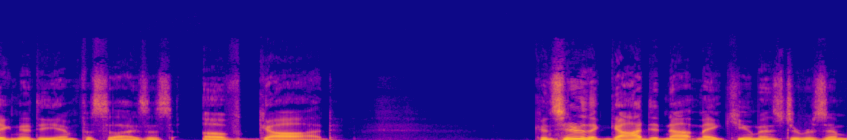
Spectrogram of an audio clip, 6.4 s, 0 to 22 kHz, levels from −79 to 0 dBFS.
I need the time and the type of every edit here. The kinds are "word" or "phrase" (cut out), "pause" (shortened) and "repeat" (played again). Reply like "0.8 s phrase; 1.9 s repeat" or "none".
none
